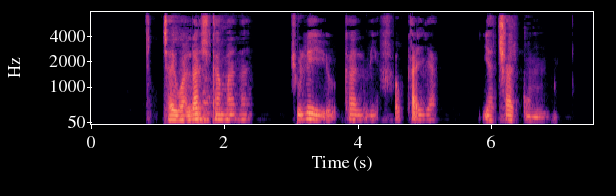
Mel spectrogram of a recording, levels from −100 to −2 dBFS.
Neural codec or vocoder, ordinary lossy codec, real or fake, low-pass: none; AAC, 32 kbps; real; 7.2 kHz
